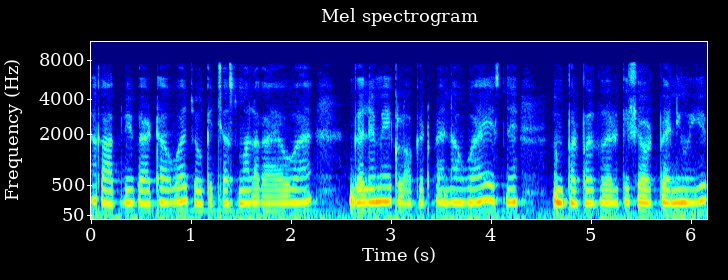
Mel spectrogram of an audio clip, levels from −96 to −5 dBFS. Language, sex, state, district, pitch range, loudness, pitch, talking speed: Hindi, female, Chhattisgarh, Kabirdham, 205-225 Hz, -39 LUFS, 215 Hz, 245 wpm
